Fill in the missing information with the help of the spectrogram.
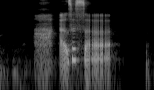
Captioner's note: breathes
